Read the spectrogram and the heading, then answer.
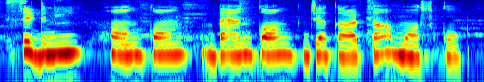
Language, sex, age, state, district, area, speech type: Urdu, female, 30-45, Uttar Pradesh, Lucknow, rural, spontaneous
